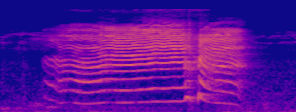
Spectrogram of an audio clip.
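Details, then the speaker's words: Young girl fake-crying for show: a sustained, high-pitched wail with a brief catch; acted crying. "तर आज तुम्हाला रडून दाखवते तर तिचं बघा खोटं खोटं रडू कसं आहे"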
